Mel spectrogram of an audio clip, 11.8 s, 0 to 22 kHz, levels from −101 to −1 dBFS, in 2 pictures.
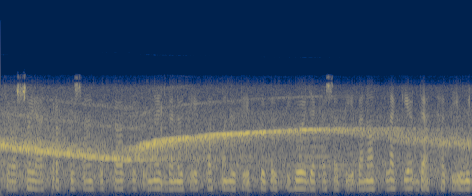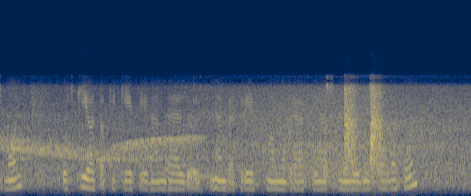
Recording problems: phone-call audio; nothing above 3.5 kHz
traffic noise; very loud; throughout; 4 dB above the speech

